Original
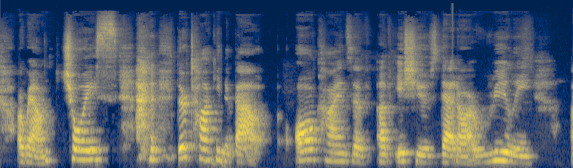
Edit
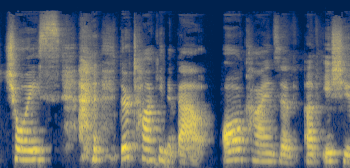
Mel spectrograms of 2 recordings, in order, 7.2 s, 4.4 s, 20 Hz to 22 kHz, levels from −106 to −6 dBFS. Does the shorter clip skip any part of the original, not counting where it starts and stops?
yes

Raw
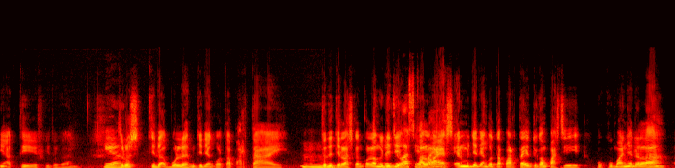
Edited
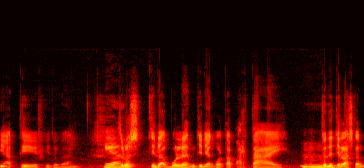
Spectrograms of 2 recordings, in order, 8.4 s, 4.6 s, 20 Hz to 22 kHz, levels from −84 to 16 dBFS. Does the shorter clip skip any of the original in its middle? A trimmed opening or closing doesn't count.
no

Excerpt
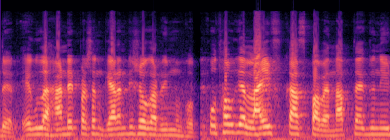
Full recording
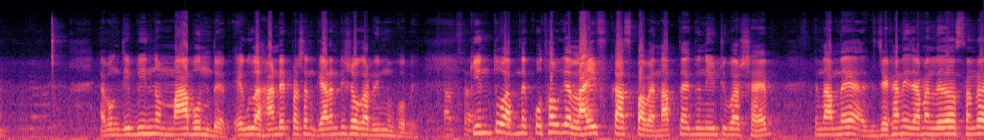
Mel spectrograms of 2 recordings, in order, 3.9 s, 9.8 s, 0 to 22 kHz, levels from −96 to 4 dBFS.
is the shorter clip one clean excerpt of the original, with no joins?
no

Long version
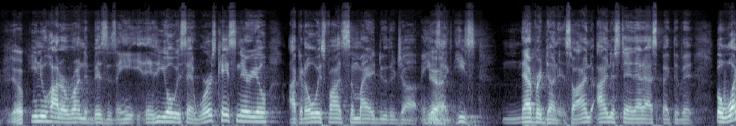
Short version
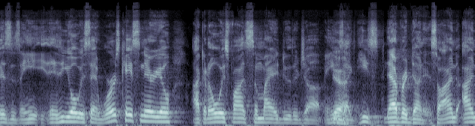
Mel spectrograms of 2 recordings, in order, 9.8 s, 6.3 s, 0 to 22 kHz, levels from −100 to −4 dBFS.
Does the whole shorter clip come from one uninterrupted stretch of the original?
no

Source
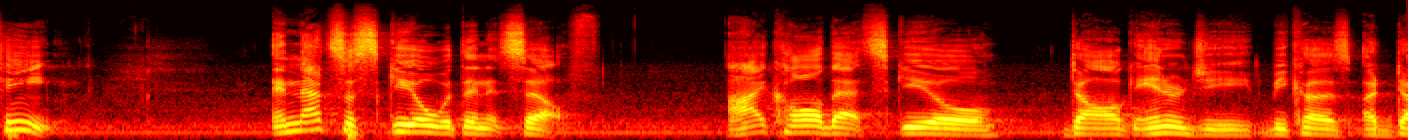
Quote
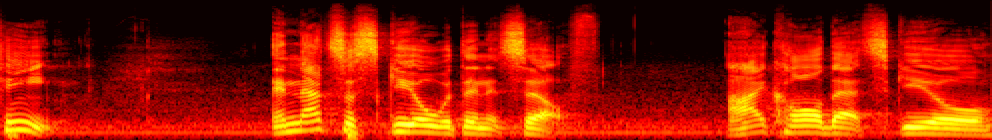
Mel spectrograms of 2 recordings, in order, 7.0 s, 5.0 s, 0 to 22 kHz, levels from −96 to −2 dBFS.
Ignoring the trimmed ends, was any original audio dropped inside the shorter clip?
no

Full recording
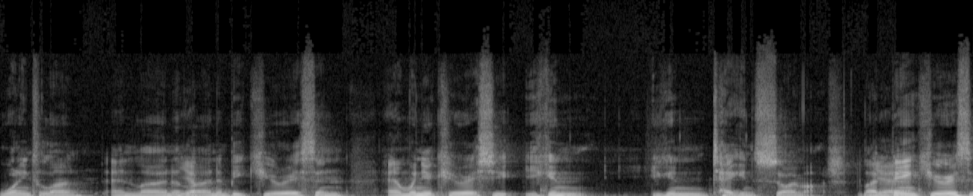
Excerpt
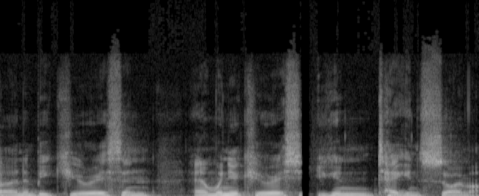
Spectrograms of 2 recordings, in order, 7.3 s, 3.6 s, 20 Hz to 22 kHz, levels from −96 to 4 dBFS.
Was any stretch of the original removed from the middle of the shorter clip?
yes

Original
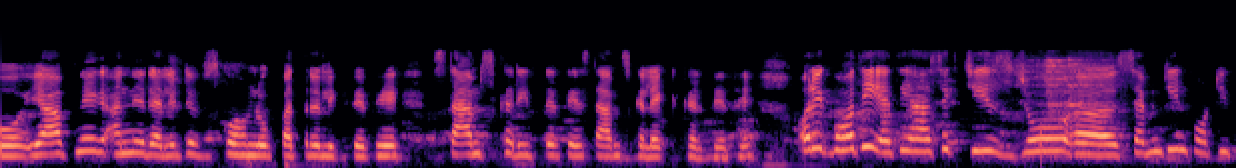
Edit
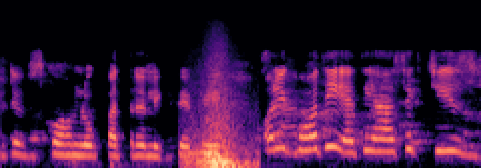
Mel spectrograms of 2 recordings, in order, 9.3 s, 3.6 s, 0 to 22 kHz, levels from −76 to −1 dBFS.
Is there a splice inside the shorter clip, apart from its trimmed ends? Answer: yes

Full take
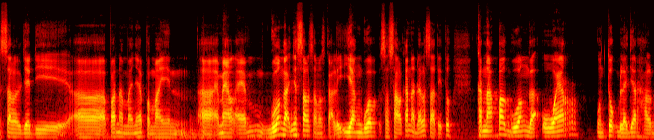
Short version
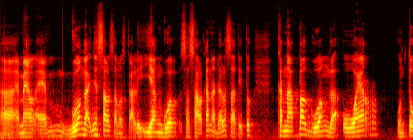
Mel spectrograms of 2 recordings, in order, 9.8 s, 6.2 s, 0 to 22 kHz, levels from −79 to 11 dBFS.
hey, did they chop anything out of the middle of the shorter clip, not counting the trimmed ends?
no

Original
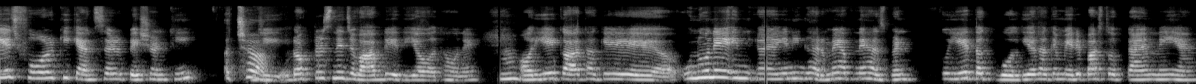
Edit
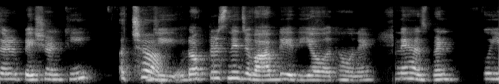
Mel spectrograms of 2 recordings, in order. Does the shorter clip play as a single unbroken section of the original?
no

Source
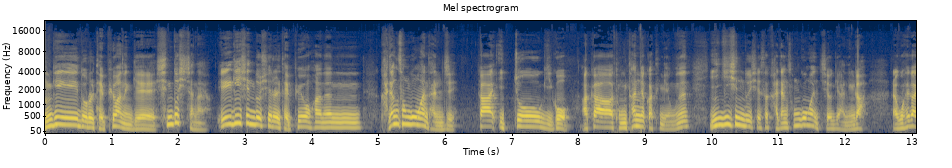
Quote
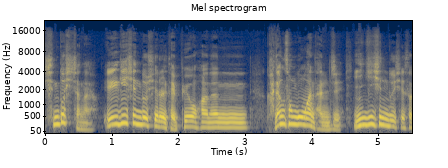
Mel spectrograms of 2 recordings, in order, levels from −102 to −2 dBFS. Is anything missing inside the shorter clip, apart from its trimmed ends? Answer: yes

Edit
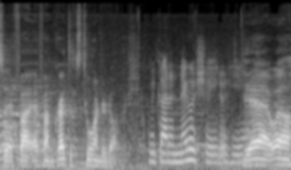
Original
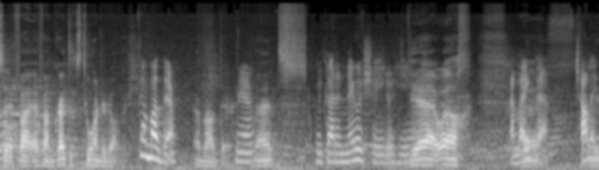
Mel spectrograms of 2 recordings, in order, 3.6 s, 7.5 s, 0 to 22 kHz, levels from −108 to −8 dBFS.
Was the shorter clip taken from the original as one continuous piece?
no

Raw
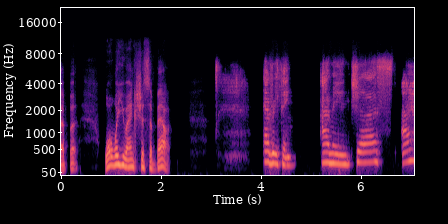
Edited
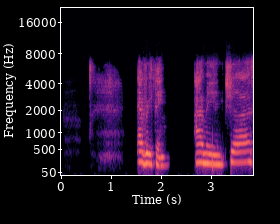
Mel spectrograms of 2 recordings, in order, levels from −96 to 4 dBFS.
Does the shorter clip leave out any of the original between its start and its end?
no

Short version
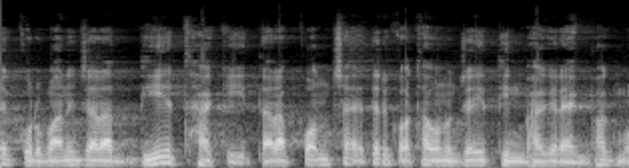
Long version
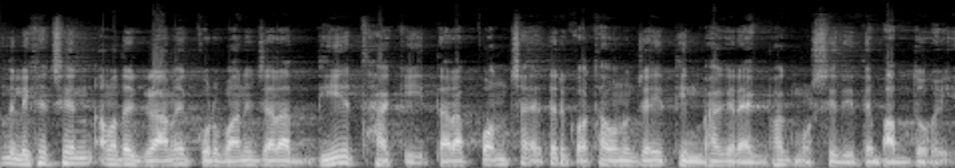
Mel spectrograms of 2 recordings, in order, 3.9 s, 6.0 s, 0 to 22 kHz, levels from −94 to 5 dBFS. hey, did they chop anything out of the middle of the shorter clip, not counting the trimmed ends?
no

